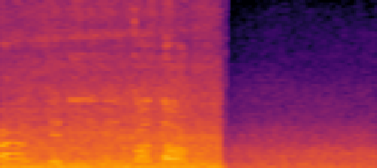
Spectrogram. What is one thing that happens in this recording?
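A young woman speaks calmly and close to a microphone.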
